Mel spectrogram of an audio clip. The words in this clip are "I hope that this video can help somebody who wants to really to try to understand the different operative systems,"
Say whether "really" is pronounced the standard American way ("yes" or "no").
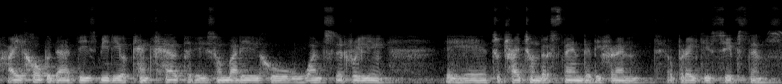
no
